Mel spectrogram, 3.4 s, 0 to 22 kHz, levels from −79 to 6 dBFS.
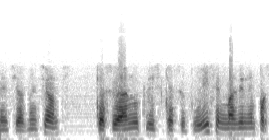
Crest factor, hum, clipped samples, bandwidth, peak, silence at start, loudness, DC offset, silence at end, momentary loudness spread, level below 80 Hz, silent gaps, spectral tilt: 18 dB; none; under 0.1%; 8 kHz; -2 dBFS; 0 s; -20 LUFS; under 0.1%; 0.05 s; 11 LU; -64 dBFS; none; -6.5 dB/octave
